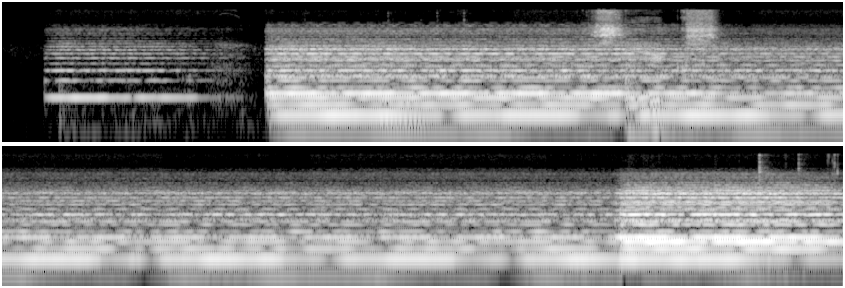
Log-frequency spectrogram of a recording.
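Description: Electronic keyboard playing sustained chords on a string voice: a short chord at the start, then a long held six chord from about a second in, moving to a new chord near the end.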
